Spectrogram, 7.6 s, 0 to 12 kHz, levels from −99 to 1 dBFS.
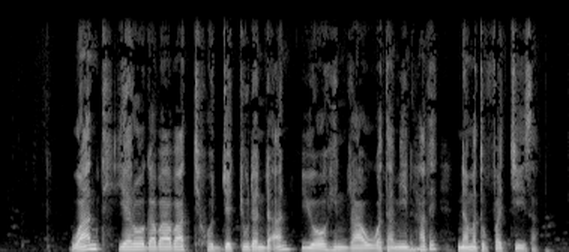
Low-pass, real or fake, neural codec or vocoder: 10.8 kHz; real; none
